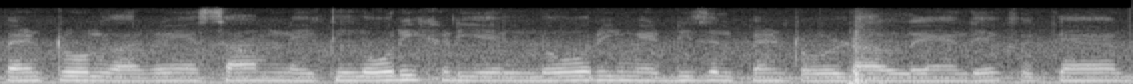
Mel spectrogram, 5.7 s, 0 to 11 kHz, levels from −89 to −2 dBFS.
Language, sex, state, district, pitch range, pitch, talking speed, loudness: Hindi, male, Rajasthan, Bikaner, 150-160 Hz, 155 Hz, 200 wpm, -20 LUFS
